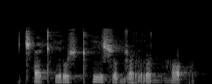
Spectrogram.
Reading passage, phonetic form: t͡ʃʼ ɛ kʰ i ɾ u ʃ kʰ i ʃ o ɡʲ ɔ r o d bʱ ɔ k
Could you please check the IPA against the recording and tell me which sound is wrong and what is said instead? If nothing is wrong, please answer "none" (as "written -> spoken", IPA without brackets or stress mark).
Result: none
